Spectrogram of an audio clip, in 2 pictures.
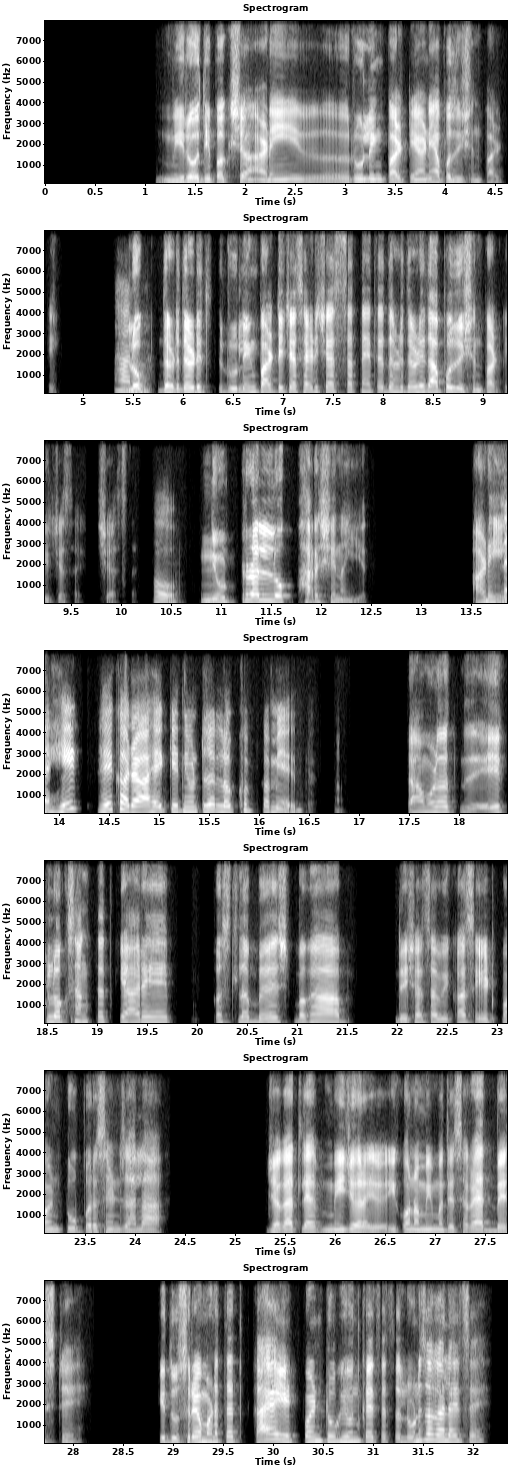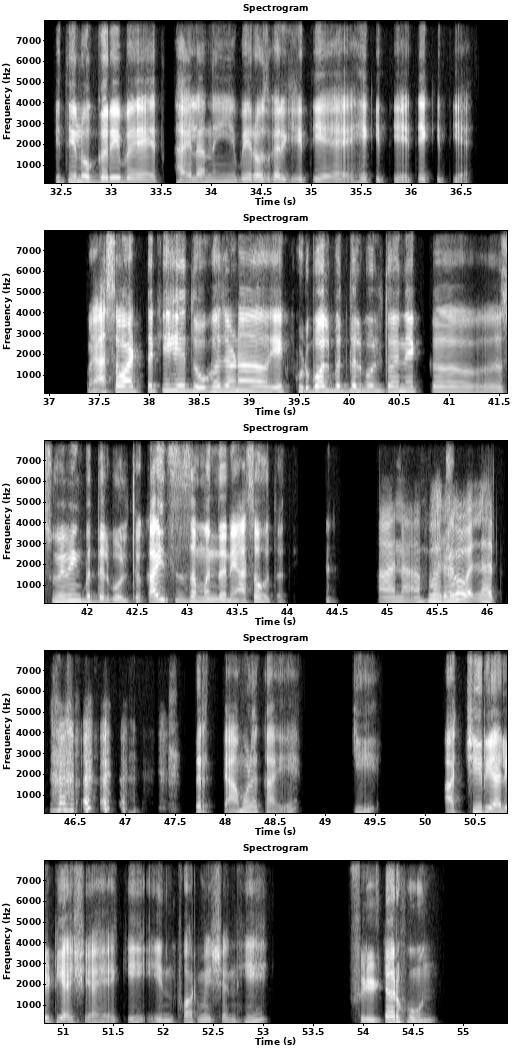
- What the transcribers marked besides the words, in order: in English: "रुलिंग पार्टी"; in English: "अपोजिशन पार्टी"; in English: "रुलिंग पार्टीच्या"; in English: "अपोजिशन पार्टीच्या"; in English: "न्यूट्रल"; in English: "न्यूट्रल"; unintelligible speech; in English: "एट पॉईंट टू परसेंट"; in English: "मेजर इ इकॉनॉमीमध्ये"; in English: "एट पॉईंट टू"; laughing while speaking: "बरोबर बोललात"; laugh; unintelligible speech; chuckle; in English: "रियालिटी"
- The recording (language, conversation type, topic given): Marathi, podcast, निवडून सादर केलेल्या माहितीस आपण विश्वासार्ह कसे मानतो?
